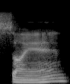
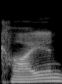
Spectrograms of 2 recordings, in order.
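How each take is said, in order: First: The word begins with an s sound. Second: The word begins with a k sound. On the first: The speaker calls it right. "but apparently it's cyan" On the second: The speaker calls it wrong. "for years I said cayenne"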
